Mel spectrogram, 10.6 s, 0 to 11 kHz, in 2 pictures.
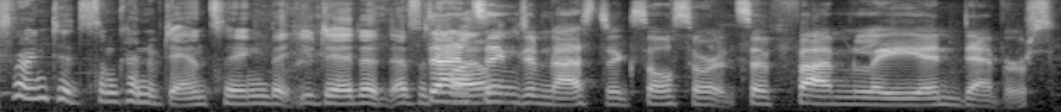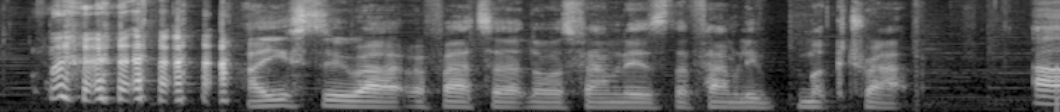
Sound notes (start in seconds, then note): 5.6 laughing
